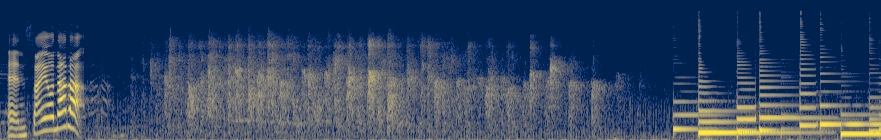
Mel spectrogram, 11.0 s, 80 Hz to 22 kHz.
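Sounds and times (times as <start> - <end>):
people clapping: 1.5 - 8.2.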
